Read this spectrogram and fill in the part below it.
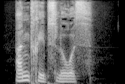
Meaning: listless
- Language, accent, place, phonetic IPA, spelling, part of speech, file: German, Germany, Berlin, [ˈantʁiːpsloːs], antriebslos, adjective, De-antriebslos.ogg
